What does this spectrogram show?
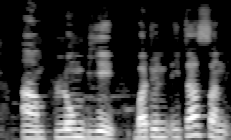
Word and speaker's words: plombier: get the pronunciation, So words in French, if it ends with R but it doesn't have an E, don't pronounce the R.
